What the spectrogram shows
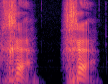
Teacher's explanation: Chet makes a rough H sound, kind of like the sound that you make when you clear your throat when you're sick.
